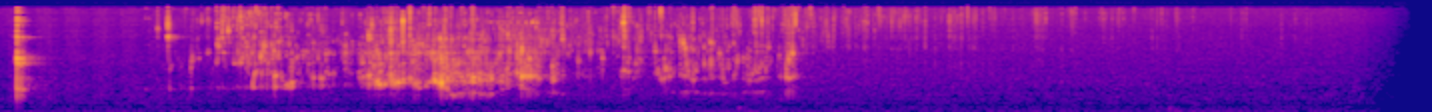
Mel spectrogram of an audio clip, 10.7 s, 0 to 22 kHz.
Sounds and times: pouring water in glass1 0:01.2 - 0:08.8

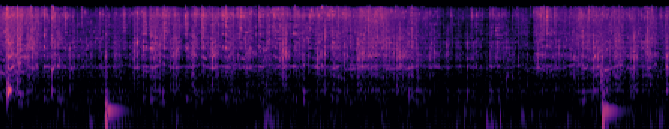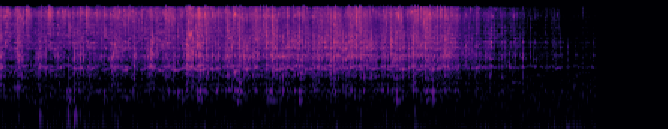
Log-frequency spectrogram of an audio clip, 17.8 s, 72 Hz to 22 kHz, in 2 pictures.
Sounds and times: ice cream ball maker being shaken around 0:00.0 - 0:16.9

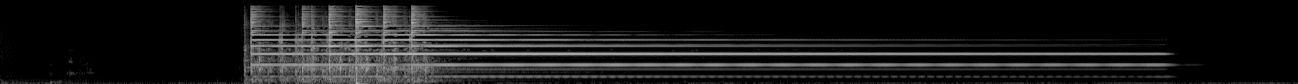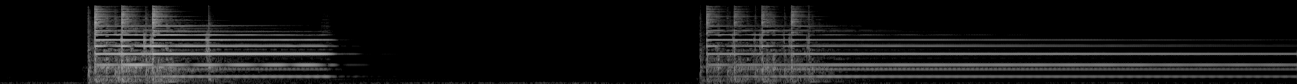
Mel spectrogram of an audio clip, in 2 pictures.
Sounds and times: Boxing bell, various rings dings pulses close distant 0:02.5 - 0:09.1
Boxing bell, various rings dings pulses close distant 0:13.9 - 0:16.4
Boxing bell, various rings dings pulses close distant 0:20.0 - 0:25.9

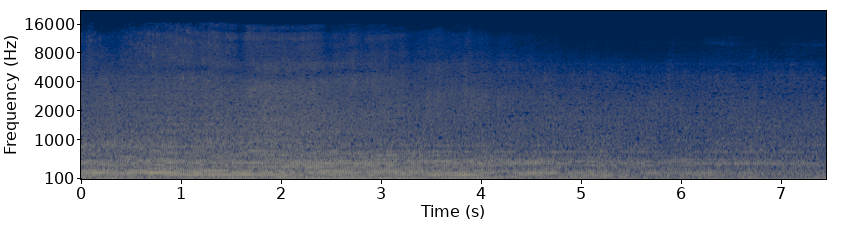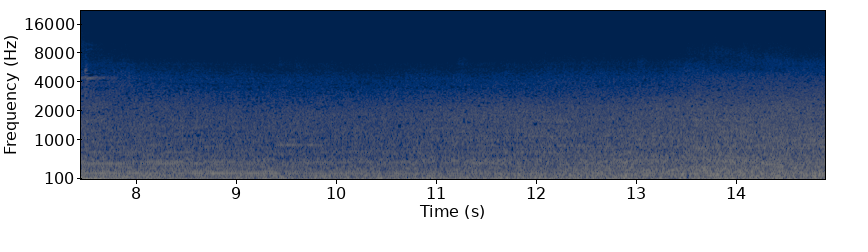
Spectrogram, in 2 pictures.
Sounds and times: cars 0:00.0 - 0:14.8

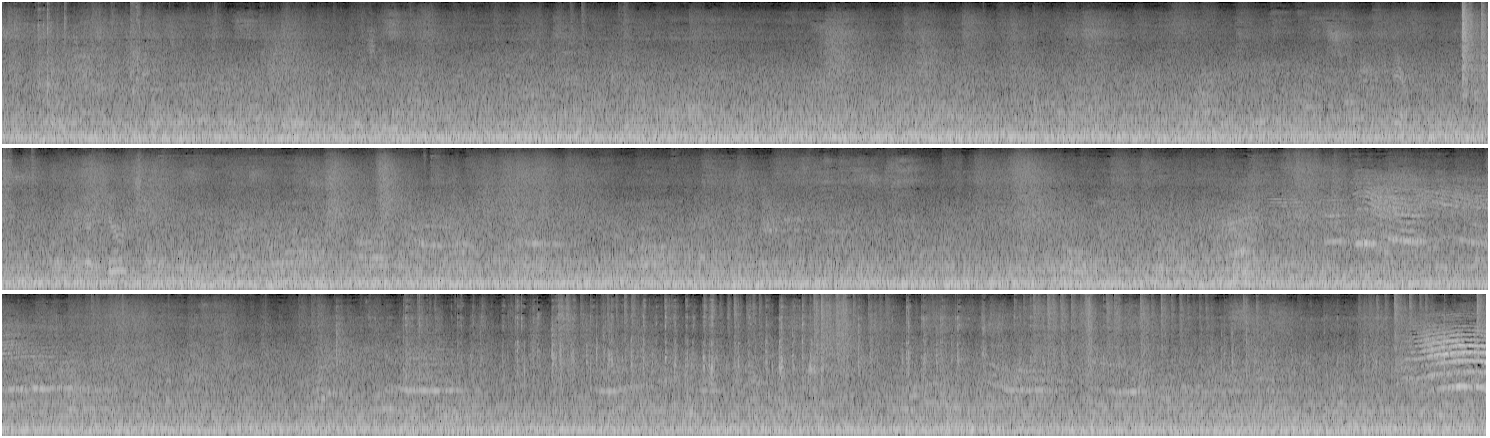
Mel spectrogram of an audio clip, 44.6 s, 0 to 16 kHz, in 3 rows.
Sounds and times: customer ambience 0:00.0 - 0:44.5
refrigerators 0:00.0 - 0:44.5

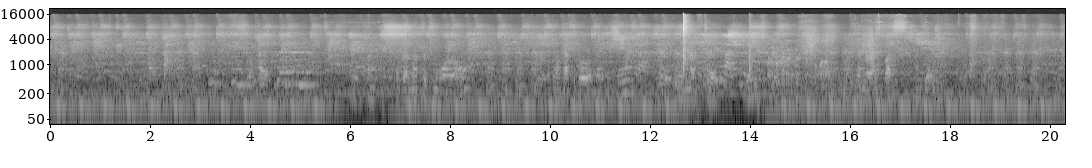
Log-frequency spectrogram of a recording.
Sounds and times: music 0:00.0 - 0:20.3

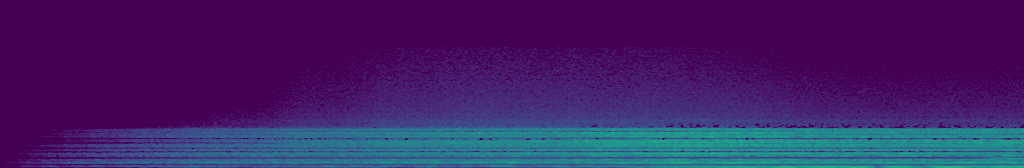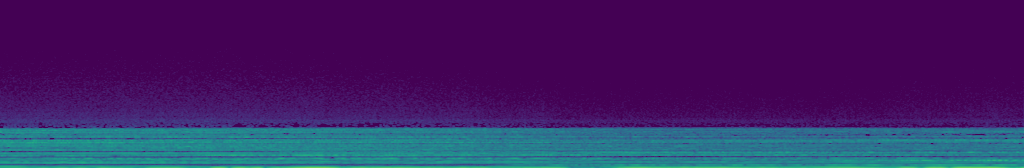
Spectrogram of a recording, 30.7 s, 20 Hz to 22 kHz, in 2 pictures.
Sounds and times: powerful, tuned drone in A minor 0:07.3 - 0:30.7

